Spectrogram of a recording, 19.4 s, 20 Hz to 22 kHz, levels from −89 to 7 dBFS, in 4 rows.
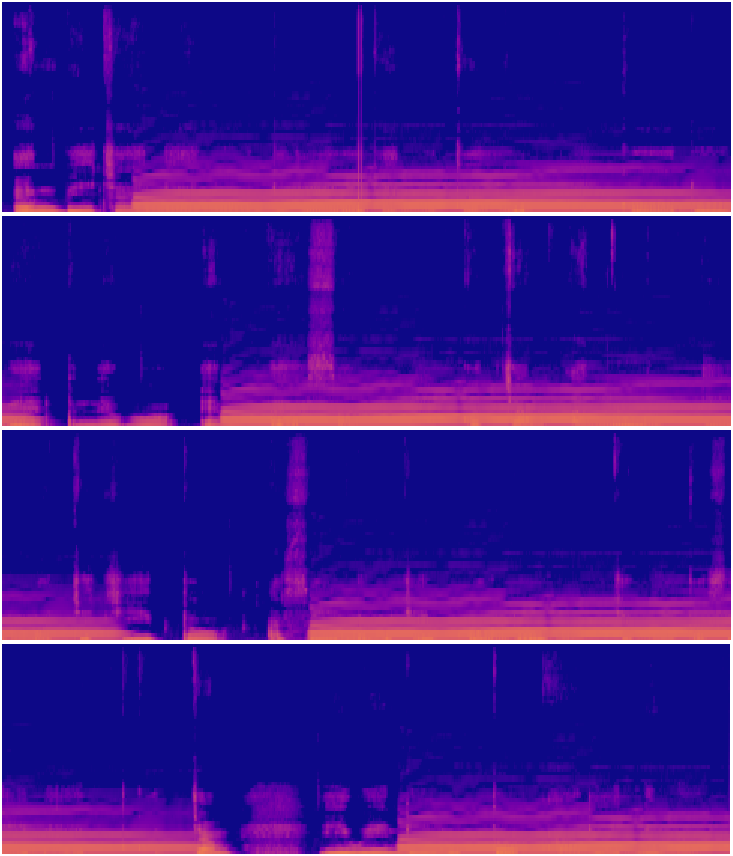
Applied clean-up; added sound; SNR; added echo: none; Wind instrument, woodwind instrument; -4 dB; none.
